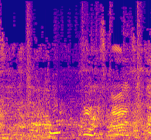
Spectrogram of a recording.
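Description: Close-up conversational speech from a few people, with background chatter.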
